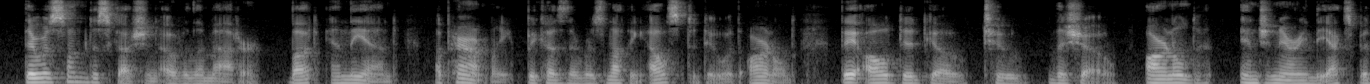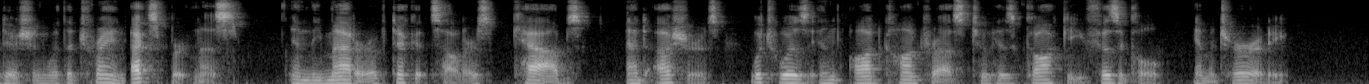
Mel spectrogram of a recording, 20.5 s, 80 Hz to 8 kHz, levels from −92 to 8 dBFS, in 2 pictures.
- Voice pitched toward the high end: No, low, 120 Hz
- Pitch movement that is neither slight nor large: Yes, average, 4.0 semitones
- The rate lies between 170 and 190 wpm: No, average, 160 wpm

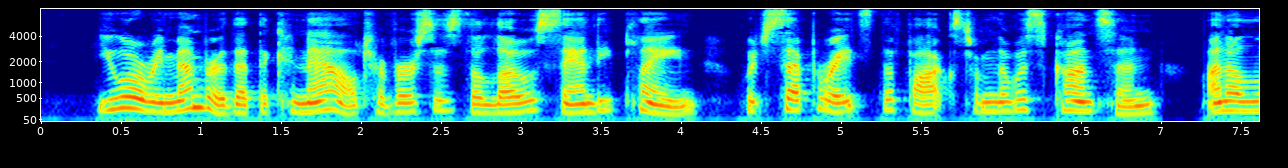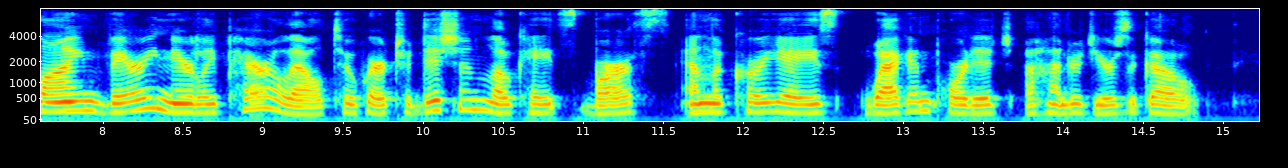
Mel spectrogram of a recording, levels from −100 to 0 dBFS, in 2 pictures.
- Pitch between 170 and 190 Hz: Yes, medium, 185 Hz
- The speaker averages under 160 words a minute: Yes, average, 145 wpm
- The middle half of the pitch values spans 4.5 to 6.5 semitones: No, average, 3.6 semitones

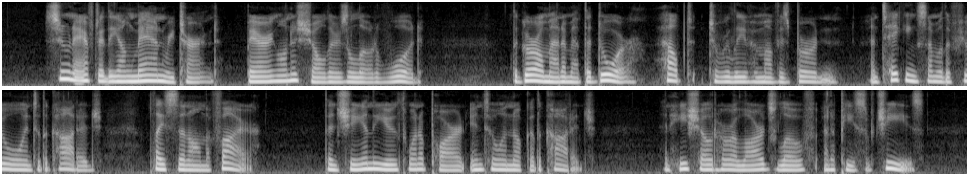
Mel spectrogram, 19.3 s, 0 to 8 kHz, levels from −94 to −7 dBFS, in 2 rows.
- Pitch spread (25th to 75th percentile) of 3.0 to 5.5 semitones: No, narrow, 2.5 semitones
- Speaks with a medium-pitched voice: Yes, medium, 175 Hz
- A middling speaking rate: No, fast, 210 wpm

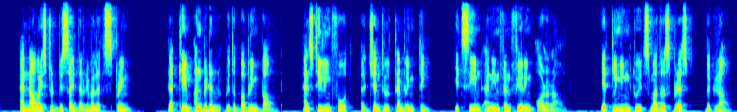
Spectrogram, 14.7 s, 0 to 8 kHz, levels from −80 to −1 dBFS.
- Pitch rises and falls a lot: No, average, 2.9 semitones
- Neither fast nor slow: Yes, average, 150 wpm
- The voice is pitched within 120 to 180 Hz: Yes, medium, 140 Hz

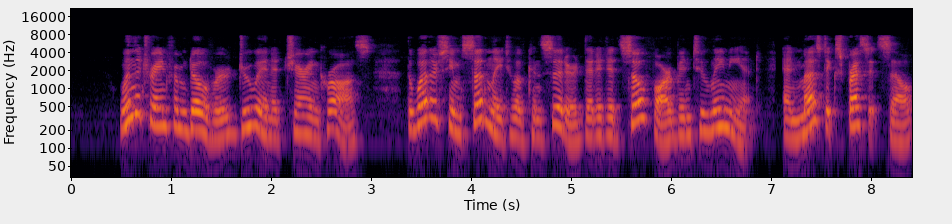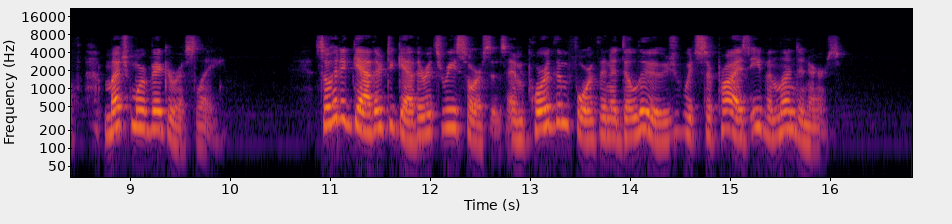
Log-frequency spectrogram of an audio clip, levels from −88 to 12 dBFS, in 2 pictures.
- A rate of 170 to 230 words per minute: Yes, average, 180 wpm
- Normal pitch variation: No, wide, 6.8 semitones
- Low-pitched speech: No, high, 195 Hz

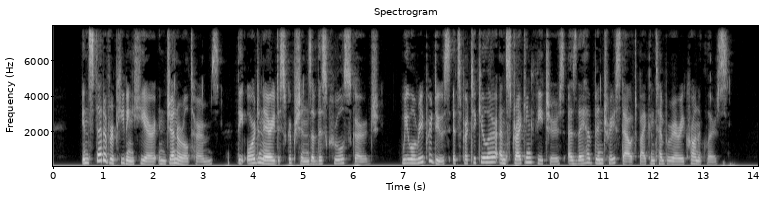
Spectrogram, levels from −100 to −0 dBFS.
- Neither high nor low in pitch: No, high, 195 Hz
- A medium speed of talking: No, slow, 130 wpm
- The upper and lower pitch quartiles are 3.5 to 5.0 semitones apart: Yes, average, 4.7 semitones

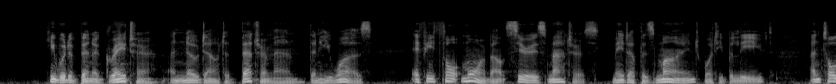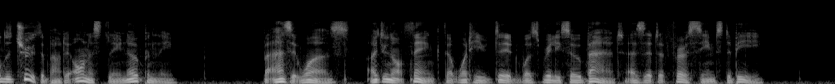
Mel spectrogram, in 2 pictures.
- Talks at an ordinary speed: No, fast, 225 wpm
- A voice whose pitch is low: Yes, very low, 90 Hz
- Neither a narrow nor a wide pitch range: No, wide, 6.0 semitones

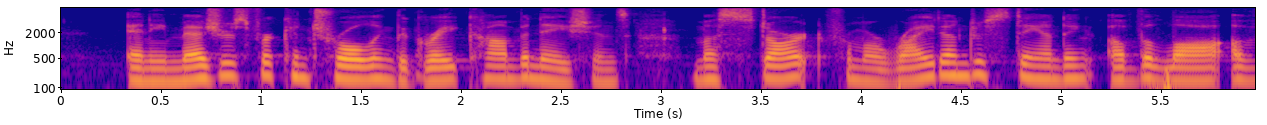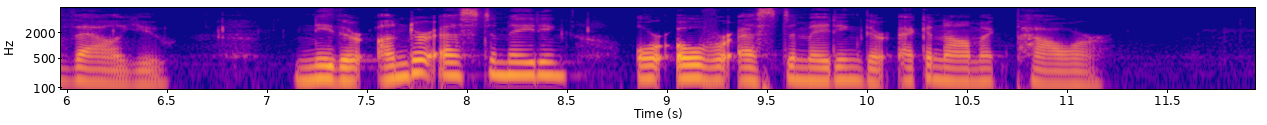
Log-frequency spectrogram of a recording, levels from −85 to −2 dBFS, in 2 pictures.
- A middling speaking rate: No, slow, 125 wpm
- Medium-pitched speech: Yes, medium, 155 Hz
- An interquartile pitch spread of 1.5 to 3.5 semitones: Yes, average, 2.9 semitones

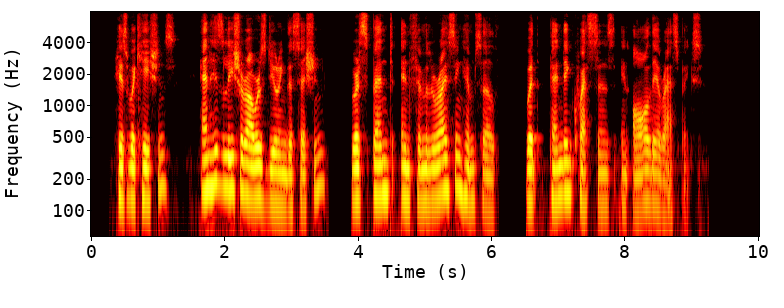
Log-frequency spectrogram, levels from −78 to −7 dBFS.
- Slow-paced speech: Yes, slow, 125 wpm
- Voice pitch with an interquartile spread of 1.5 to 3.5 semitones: No, average, 3.9 semitones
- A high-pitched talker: No, low, 130 Hz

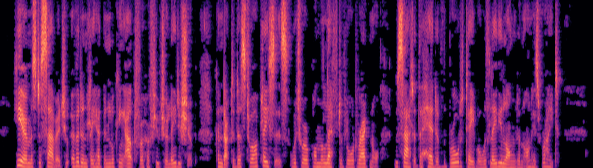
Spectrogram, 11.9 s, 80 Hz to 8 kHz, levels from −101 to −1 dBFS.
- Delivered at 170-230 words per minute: Yes, fast, 205 wpm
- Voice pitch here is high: No, medium, 165 Hz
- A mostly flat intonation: Yes, narrow, 1.8 semitones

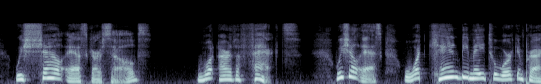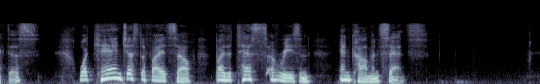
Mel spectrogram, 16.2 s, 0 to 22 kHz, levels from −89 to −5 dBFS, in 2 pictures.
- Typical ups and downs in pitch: No, wide, 8.2 semitones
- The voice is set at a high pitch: No, medium, 155 Hz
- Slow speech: Yes, slow, 115 wpm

